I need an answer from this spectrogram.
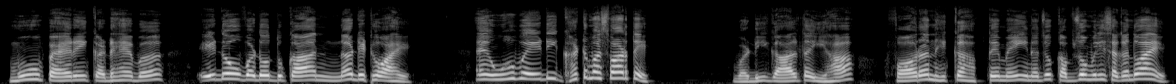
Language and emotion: Sindhi, surprised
